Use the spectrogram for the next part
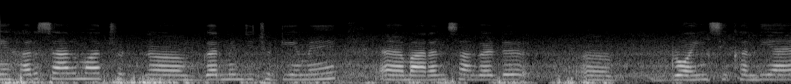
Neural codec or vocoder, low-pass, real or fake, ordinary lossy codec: none; 7.2 kHz; real; none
